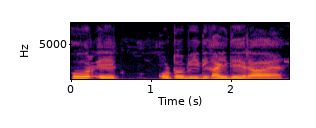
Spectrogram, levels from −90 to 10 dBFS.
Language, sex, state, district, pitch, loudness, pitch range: Hindi, male, Uttar Pradesh, Saharanpur, 180 Hz, -13 LUFS, 155-205 Hz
